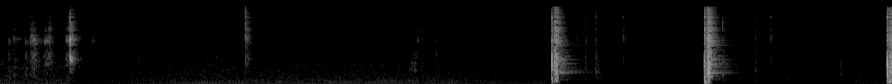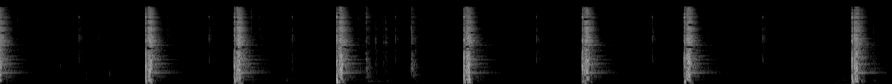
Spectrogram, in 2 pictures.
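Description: Tokyo Marui Ruger LCP non-blowback airsoft gas pistol firing about ten single shots, one every second or two, each a short sharp report. A few light clicks come before the first shot.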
